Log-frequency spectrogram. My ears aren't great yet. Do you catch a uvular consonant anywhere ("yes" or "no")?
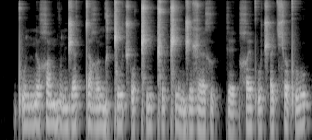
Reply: yes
